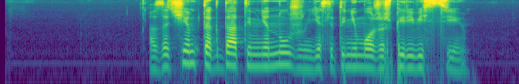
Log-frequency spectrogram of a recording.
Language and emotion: Russian, angry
